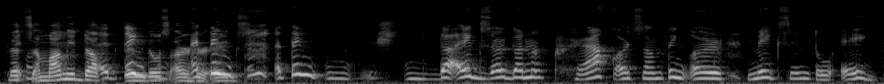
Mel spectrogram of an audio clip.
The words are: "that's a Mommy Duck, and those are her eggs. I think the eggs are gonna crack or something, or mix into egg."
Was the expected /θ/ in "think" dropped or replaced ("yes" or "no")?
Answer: yes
